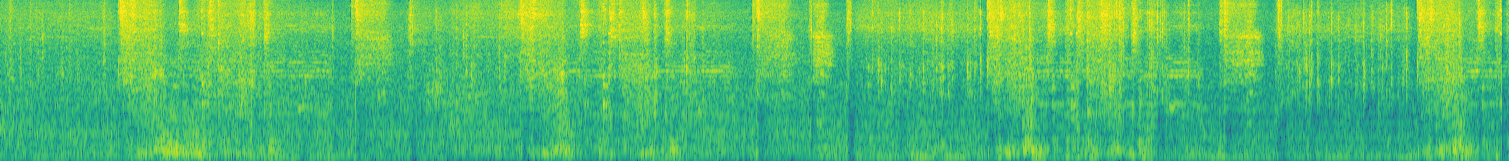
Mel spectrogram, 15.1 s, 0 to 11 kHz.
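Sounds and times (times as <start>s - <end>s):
packing machine clatter and hum: 0.0s - 15.0s.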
